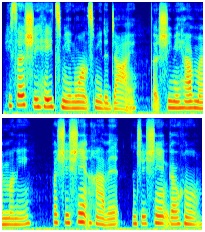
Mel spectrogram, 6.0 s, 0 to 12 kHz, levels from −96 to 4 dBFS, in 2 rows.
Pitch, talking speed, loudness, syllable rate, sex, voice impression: 205 Hz, 260 wpm, -17 LUFS, 5.3 syllables/s, female, feminine, young, bright, slightly soft, slightly cute, friendly, slightly sweet, slightly modest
